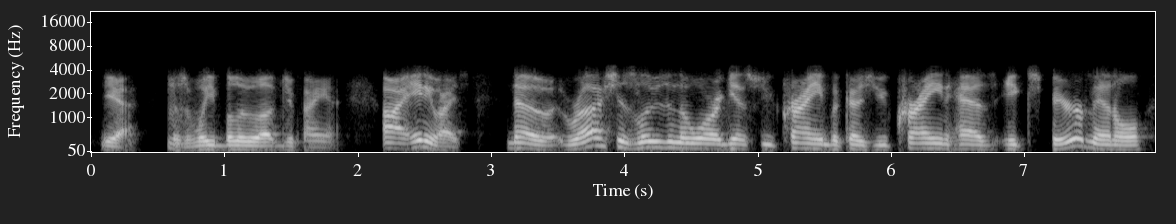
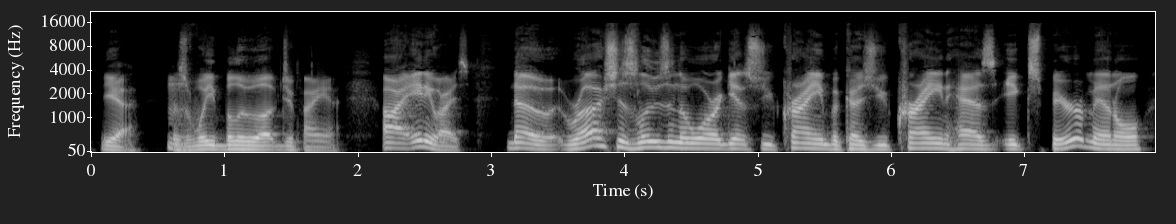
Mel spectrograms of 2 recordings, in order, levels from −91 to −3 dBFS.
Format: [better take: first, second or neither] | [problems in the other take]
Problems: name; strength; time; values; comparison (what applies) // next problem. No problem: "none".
second | phone-call audio; poor line; nothing above 3.5 kHz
